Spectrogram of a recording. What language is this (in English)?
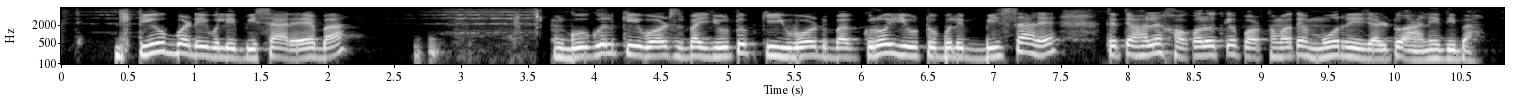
Assamese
